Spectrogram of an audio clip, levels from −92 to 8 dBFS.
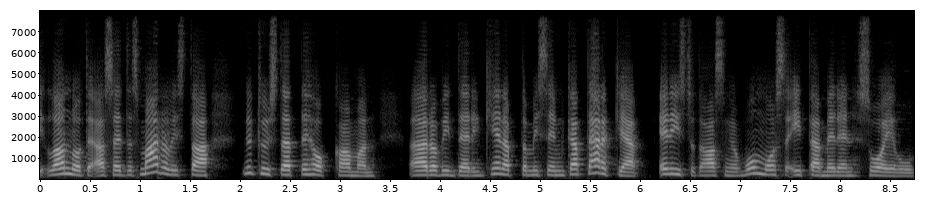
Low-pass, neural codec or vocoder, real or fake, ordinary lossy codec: none; codec, 16 kHz, 0.2 kbps, FocalCodec; fake; none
